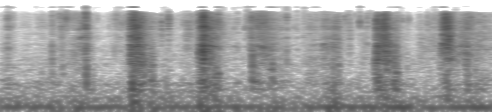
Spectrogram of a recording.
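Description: A gold-edged tarot deck being shuffled by hand: a quick, irregular run of card slaps and flicks, about half a dozen in two seconds.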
